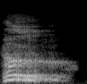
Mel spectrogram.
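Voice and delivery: sharp high mock gasp of shock. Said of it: "everybody was like".

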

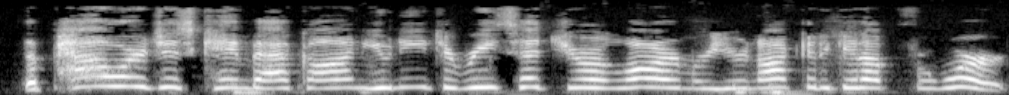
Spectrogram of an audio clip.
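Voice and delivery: high-pitched mock yell of a mother through the door; mom yelling. Daughter imitating her mom yelling through the door at midnight, high mock yell. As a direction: call it out like mom waking you at midnight. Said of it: "my mom's yelling".

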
